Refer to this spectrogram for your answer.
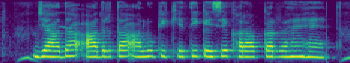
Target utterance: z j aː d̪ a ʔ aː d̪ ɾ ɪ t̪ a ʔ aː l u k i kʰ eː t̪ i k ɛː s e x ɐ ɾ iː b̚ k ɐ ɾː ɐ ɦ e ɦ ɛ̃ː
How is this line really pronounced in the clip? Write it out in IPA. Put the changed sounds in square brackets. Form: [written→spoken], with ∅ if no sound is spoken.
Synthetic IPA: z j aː d̪ a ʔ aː d̪ ɾ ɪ t̪ a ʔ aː l u k i kʰ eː t̪ i k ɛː s e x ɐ ɾ [iː→aː] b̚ k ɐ ɾː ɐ ɦ e ɦ ɛ̃ː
